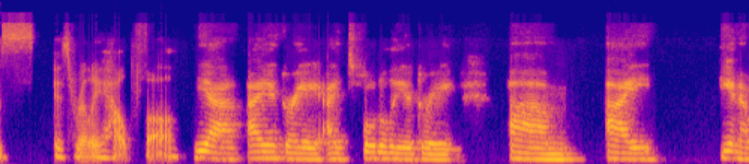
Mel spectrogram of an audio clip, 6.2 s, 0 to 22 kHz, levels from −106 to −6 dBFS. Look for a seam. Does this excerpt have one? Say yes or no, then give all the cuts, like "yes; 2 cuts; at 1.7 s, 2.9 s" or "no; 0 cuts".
no; 0 cuts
